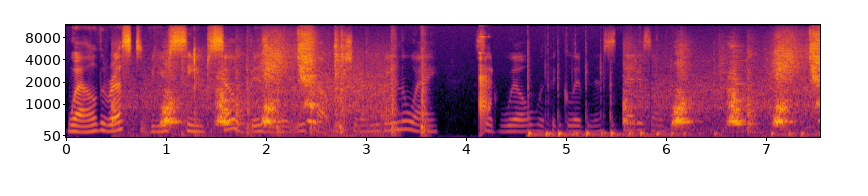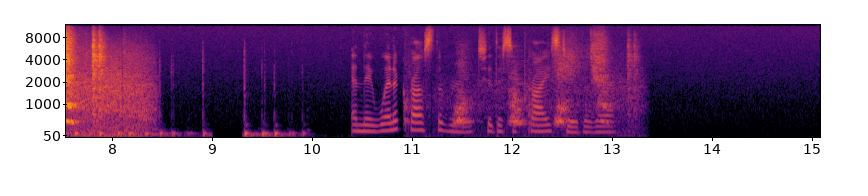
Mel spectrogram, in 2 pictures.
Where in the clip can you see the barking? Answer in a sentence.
The barking can be heard from 0.5 to 3.3 s, from 5.5 to 8.4 s and from 10.9 to 13.3 s.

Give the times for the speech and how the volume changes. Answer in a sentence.
You can hear the speech from 0.0 to 6.0 s, getting quieter; and briefly from 10.4 to 13.1 s.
